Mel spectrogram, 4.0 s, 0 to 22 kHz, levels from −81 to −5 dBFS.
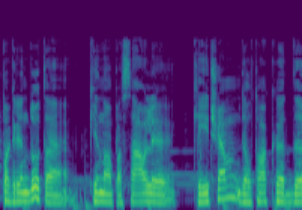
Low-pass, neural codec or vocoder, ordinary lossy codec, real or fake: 14.4 kHz; vocoder, 44.1 kHz, 128 mel bands every 256 samples, BigVGAN v2; MP3, 48 kbps; fake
